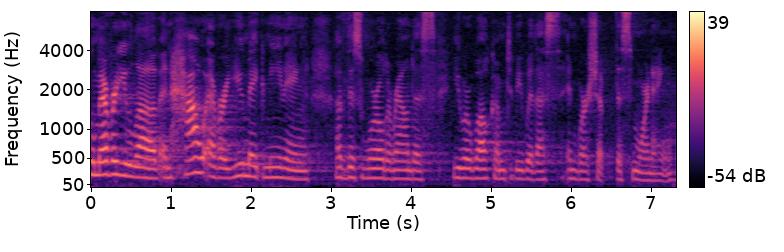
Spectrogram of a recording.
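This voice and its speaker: A woman's booming voice carries a calm, soothing tone at a fairly low pitch. Her intonation is lively, and the room echo is audible. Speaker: minister. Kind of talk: guided breathing; worship service welcome. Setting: church sanctuary with congregation, also streamed on Zoom. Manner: calm and soothing.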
